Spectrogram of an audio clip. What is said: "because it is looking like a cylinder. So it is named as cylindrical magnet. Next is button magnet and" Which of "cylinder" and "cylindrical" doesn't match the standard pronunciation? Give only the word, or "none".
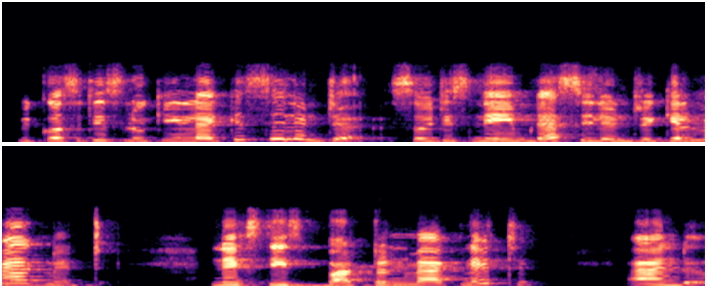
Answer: none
